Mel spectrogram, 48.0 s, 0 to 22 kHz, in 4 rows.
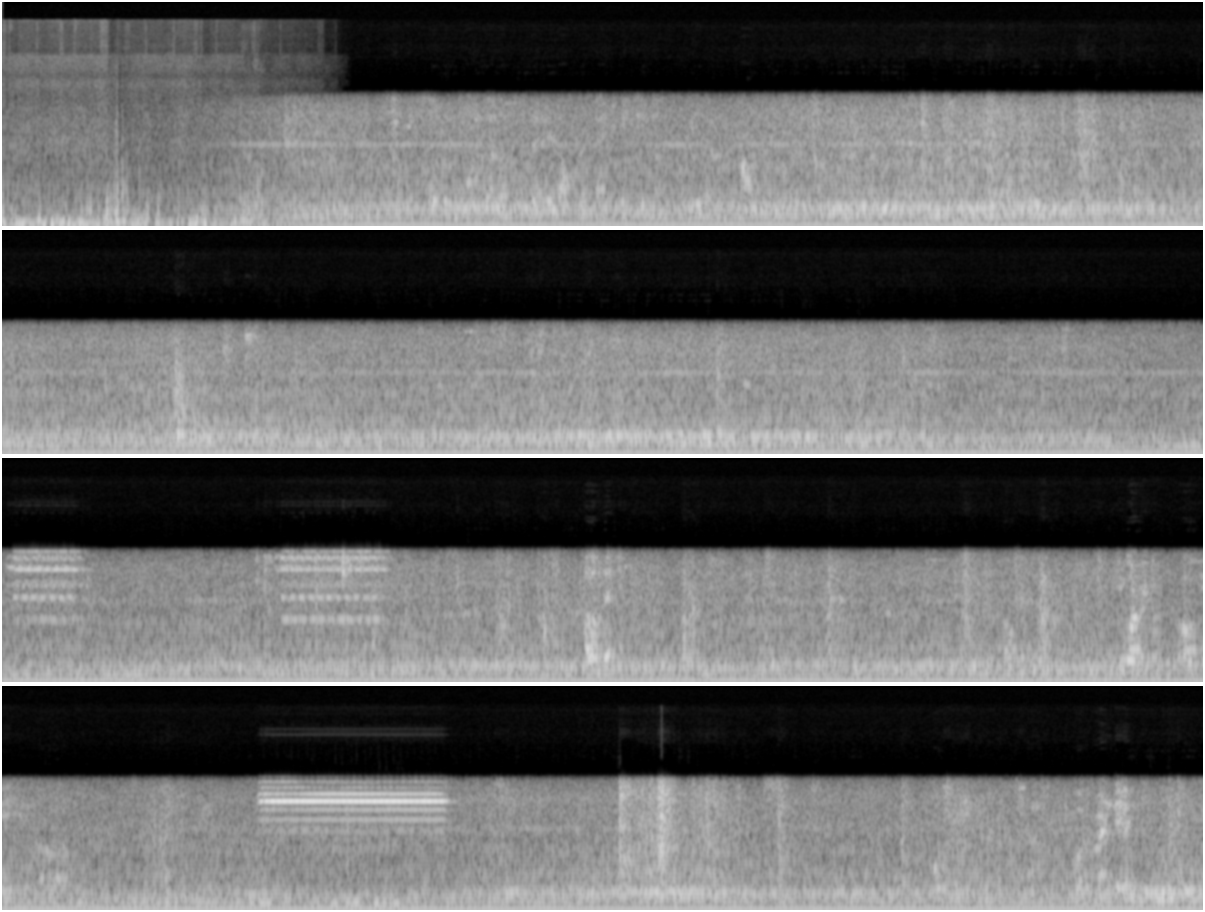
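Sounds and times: low hum: 0.0s - 3.4s
surges of noise: 0.0s - 3.4s
storm wind and sea rushing: 0.0s - 4.2s
storm wind: 0.0s - 24.1s, 40.5s - 48.0s
heavy seas: 0.0s - 48.0s.

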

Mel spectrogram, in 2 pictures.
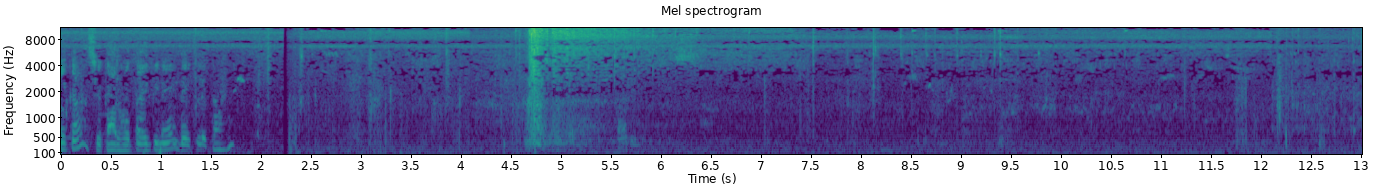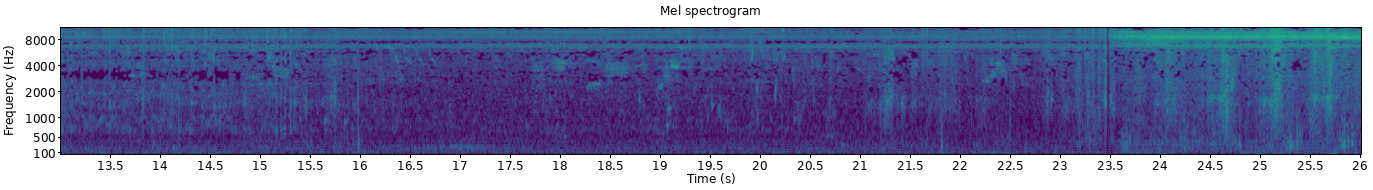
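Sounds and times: high-pitched hiss: 0.1s - 8.8s, 23.5s - 26.0s.

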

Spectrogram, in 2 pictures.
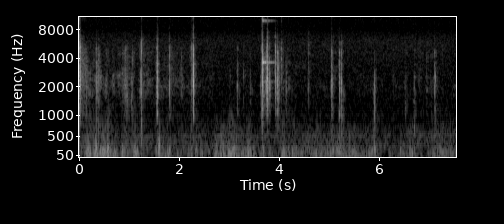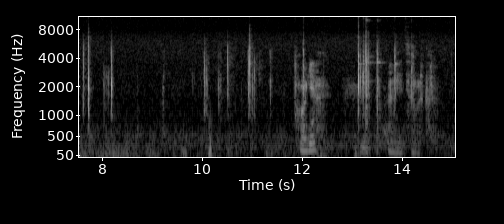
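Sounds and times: ringing metallic clank: 3.6s - 4.1s
metal parts clicking and clinking: 3.6s - 4.2s, 13.0s - 14.3s.

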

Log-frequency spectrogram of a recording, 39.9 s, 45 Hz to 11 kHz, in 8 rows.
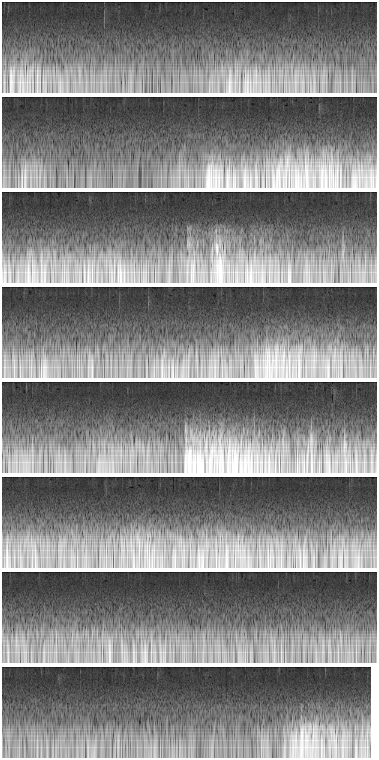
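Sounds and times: steady rain: 0.0s - 39.9s
rolling thunder: 7.7s - 16.5s, 17.8s - 20.3s, 21.1s - 31.5s, 38.4s - 39.9s
sharp thunderclap: 12.2s - 14.7s, 22.4s - 25.4s.

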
